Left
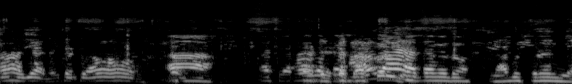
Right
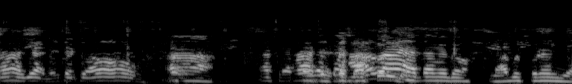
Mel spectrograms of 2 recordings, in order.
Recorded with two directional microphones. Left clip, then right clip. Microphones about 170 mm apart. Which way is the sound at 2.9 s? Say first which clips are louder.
Right 2 dB; 5° left (ahead or behind).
